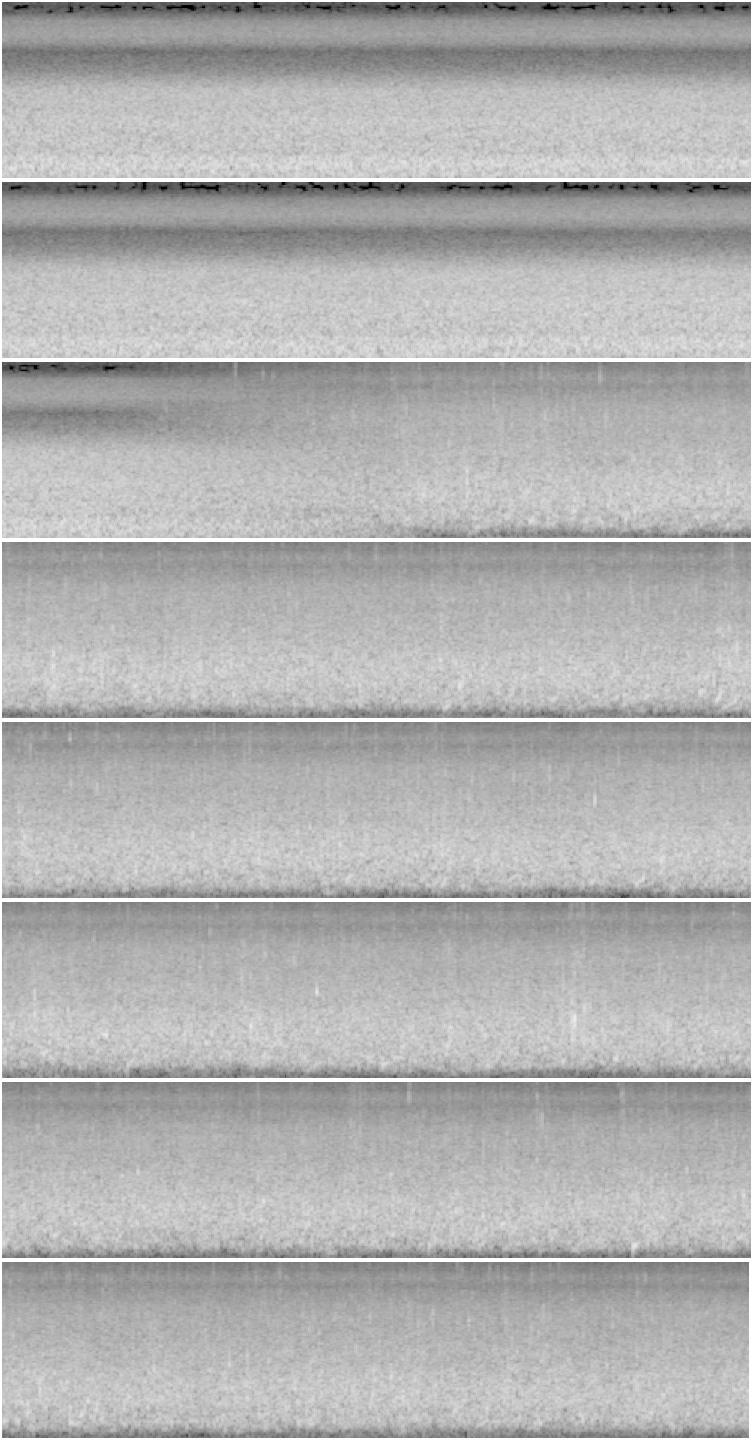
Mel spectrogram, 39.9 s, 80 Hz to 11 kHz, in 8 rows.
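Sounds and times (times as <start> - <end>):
river water rushing over rocks: 10.7 - 39.9.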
